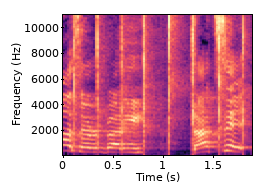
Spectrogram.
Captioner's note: clap clap clap clap clap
